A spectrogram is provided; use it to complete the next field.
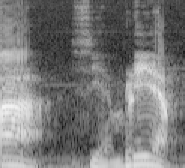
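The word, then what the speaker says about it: เสียมเรียบ: ที่ เมือง เสียม ราช หรือ ชื่อ ท้อง ถิ่น ออก เสียง ว่า เสียม เรียบ ห่าง จาก กรุง พนมเปญ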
